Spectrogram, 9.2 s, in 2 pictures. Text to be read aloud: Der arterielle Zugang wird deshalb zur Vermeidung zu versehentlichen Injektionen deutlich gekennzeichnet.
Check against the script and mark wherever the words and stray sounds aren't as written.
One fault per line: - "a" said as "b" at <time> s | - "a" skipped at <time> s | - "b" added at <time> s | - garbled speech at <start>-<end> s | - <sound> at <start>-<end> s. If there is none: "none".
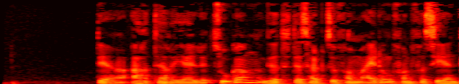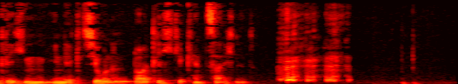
- "zu" said as "von" at 3.9 s
- laugh at 7.4-8.1 s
